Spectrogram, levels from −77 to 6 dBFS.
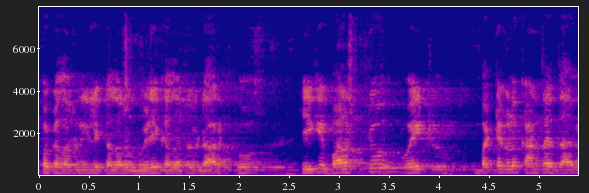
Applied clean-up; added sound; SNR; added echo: none; none; none; reverberation time 1.4 s.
